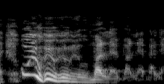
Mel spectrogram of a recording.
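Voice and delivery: a hint of an old lord in a panic; mock frightened stop-stop; panicked plea. A narrator's reading. Dong Zhuo stops Diaochan's sword, mock panic. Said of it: "可把董卓吓坏".

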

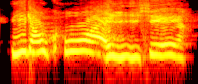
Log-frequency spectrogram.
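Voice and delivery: high, loud exasperated cry; impatient shout. Acted. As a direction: yell at the messenger to hurry. Emperor impatient for Li Fu.

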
